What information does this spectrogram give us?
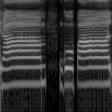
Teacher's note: प्रकार जब खींच करर बुलाया जाता है तो वहां पर भी जो मात्रा का समय होता है वह दो मात्रा से अधिक हो जाता है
